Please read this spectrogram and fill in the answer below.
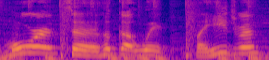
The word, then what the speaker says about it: Phaedra: I don't want to mess up her name. – Oh, that's right. Okay. – So I'm going to say his name, which is... – Fahedra, right? – Fahedra, there you go.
